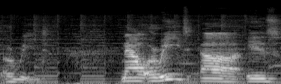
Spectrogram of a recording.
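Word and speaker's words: Oread: gone with oh reed i think that's pronounced o-r-e-a-d a reed now a reed uh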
